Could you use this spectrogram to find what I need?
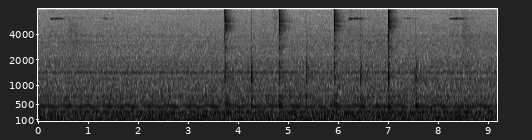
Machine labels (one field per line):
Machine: valve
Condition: normal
